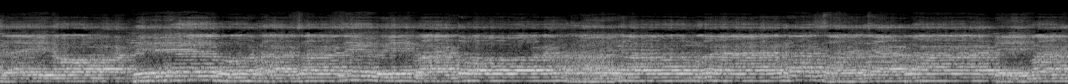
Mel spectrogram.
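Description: Thai Buddhist chanting: voices reciting together in a steady, droning chant with long held notes and no pauses.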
